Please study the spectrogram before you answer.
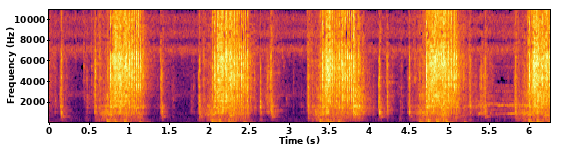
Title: Motorcycle hard starting #motorcycle #hardstarting #motor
